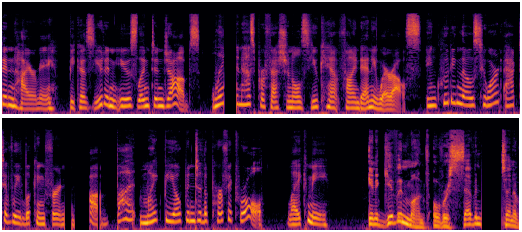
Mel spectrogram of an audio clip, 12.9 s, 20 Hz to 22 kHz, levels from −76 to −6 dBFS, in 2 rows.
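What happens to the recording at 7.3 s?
The speech hits a digital broadcast dropout from 7.25 to 7.70 s. The receiver mutes on failed frames, so about 0.32 s of audio vanishes in several short holes, the longest 0.19 s. That fits roughly ten lost frames. The missing sound never returns.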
